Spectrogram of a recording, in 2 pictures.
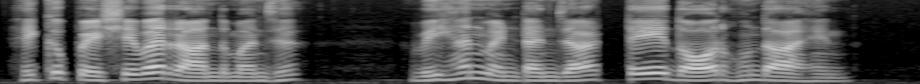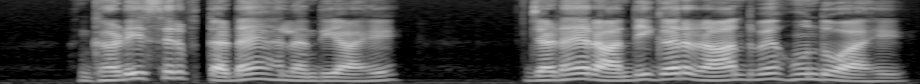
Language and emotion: Sindhi, neutral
